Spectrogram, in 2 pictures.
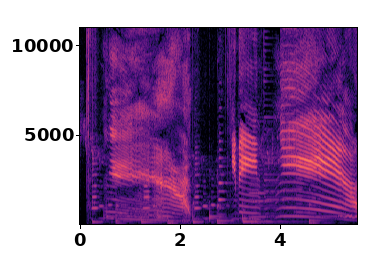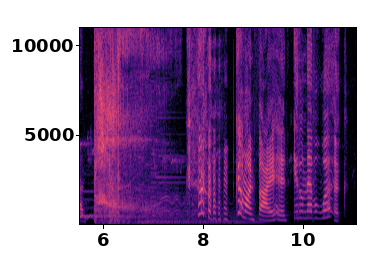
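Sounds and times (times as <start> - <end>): soft background music: 0.0 - 10.6
cartoon voice wailing cry: 0.5 - 2.3, 3.9 - 5.6
rough noisy vocal sound: 5.8 - 7.4.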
